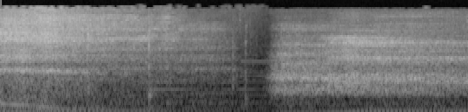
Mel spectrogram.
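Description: A deep breath, a long, loud, airy rush of air with a brief break near the middle, with no talking.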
